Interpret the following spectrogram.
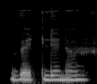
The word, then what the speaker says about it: Weitlaner: इसकी स्पेलिंग है WEITLANER, वेटलेनर retractor.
